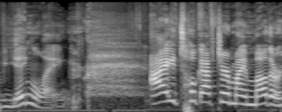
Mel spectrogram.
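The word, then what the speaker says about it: Yuengling: My mom says ying ying instead of yingling.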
